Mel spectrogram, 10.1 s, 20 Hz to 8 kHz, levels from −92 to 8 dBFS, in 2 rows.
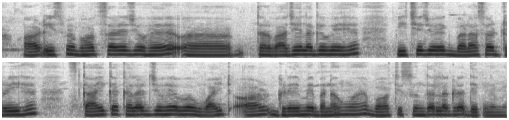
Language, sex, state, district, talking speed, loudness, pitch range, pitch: Hindi, male, Jharkhand, Sahebganj, 230 wpm, -13 LUFS, 140-165 Hz, 150 Hz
